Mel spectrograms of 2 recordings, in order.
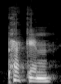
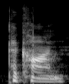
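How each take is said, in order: First: PECAN as PECK-in, stress up front; mispronounced pecan. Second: PECAN as puh-KAHN, stress at the end; correct pecan. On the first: Confessing an old mistake to co-hosts, mispronounced pecan. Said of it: "I said the word pecan instead of". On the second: Telling co-hosts the proper word, correct pecan. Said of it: "instead of pecan". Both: Shown as a demonstration.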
